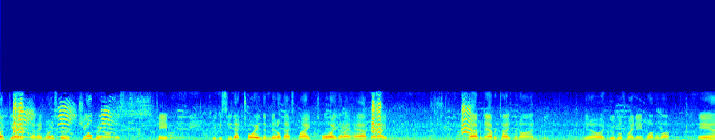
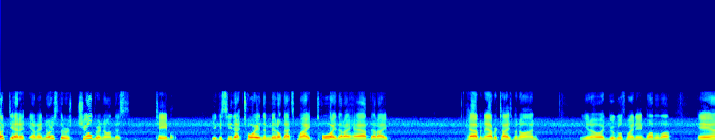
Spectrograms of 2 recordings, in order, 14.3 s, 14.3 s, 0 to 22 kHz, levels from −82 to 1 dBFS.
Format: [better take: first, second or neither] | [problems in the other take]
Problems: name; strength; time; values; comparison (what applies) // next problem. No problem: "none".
second | background sound (Gull, seagull); 4 dB below the speech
